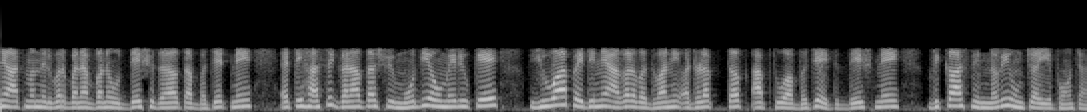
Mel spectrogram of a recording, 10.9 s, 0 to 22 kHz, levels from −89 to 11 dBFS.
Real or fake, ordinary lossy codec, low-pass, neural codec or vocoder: fake; none; 3.6 kHz; codec, 16 kHz in and 24 kHz out, 1 kbps, XY-Tokenizer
